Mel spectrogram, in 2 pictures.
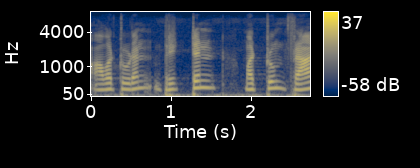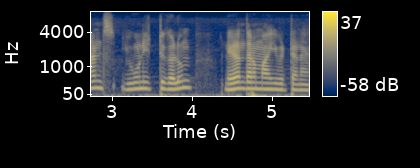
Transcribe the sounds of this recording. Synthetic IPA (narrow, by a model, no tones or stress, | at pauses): ʔɐʋɐʈrɯɽɐnbɪɾɪʈːɐnmɐʈrɯmfɪɾaːnsjuːnɪʈːɯɣɐɭɯm | nɪɾɐnd̪ɐɾɐmaːɣiʋɪʈːɐnɐ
